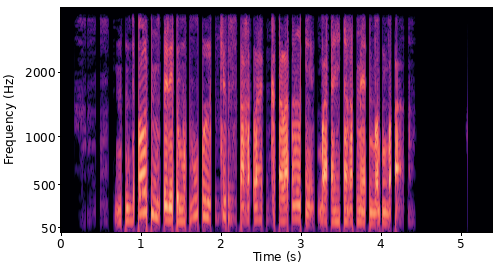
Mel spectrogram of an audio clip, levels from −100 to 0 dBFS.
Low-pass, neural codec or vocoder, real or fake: 3.6 kHz; none; real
